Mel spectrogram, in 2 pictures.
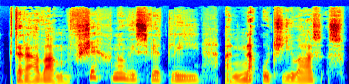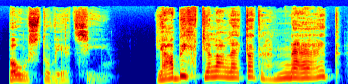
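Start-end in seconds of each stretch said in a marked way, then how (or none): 5.1-6.9 high, stubborn demand, slow and louder; insistent little bee. A narrator's reading. Little bee won't be put off by the trainer, insistent and high. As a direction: insist on it in a much higher voice. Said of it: "nenechávala se odbít ta malá".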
